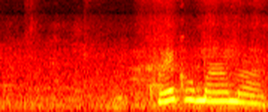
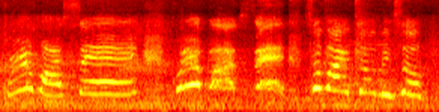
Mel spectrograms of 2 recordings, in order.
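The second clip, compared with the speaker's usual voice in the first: much higher squealing delight; gleeful squeal; 11 semitones higher than usual. Real, not acted. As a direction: squeal out the words laughing.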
